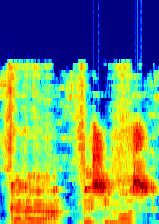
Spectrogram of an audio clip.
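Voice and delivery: ordinary talk, nothing marked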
